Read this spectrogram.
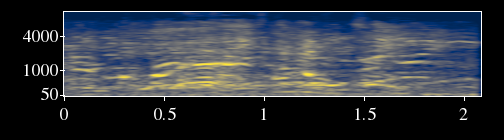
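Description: A little girl laughs.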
